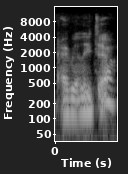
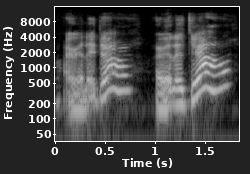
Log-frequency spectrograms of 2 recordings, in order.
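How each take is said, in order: First: Said in the usual way. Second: Higher and louder, insisting; emphatic repeat. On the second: Shown as a demonstration. Podcaster insisting to listeners, louder and higher. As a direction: say it again with full conviction. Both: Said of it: "repeats with rising force".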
